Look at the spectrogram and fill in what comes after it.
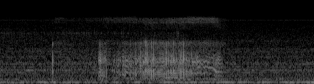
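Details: Sleeping pet Chihuahua, a small dog about 20 cm tall, snoring like an old man, filmed close up: one long raspy, breathy snore lasting about a second after a faint click, with a low steady hum behind.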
